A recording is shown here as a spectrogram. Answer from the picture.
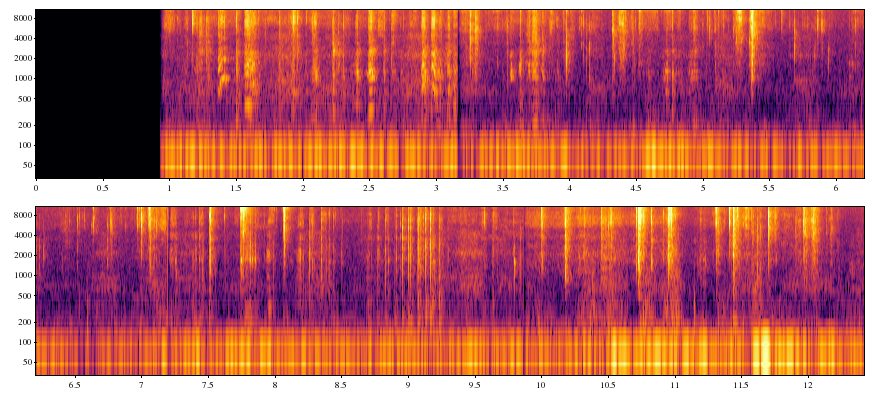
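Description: Transfer tape and self-adhesive vinyl being handled, pressed and peeled: crackling and crinkling with sharp clicks, a few short squeaks about two to three seconds in, over a low rumble of handling noise on the microphone.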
